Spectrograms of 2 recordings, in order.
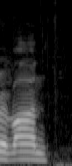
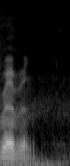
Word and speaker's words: Revan: but that should leave everything for Knights of Ravon to open up this fight and secure Atlas. I keep changing the pronunciation of their team name. up. Knights of Revan.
